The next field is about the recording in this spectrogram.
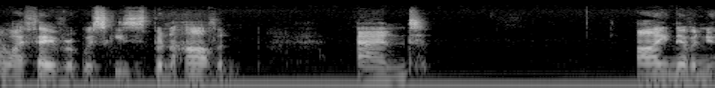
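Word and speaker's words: Bunnahabhain: actually like one of my favorite whiskies is Bunah Haraven and I never knew how to pronounce it until I looked it up one day and until then me and David would laugh and we just say bunaben because we thought it's hilarious.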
